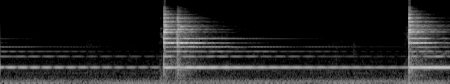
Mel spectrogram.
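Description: Brass ship's bell rung by pulling its clapper lanyard. It is struck about one and a half seconds in and again near the end, each stroke a quick double hit. A long, clear ringing tone follows each stroke and slowly dies away.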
